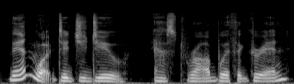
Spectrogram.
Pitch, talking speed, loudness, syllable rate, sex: 180 Hz, 205 wpm, -20 LUFS, 4.5 syllables/s, female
